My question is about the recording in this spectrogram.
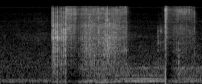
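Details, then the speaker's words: Film capacitor fed DC from a microwave oven transformer setup: sharp sizzling crackle in two bursts then a snap, the film dielectric breaking down. "he that crackling that's a Capac breaking out like the um D Electric and all that the film breaking"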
